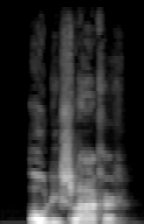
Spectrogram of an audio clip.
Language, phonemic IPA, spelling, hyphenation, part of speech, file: Dutch, /ˈoː.liˌslaː.ɣər/, olieslager, olie‧sla‧ger, noun, Nl-olieslager.ogg
- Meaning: an oil miller, an oil crusher; one who presses oil from produce, often with a press or mill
